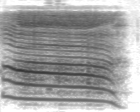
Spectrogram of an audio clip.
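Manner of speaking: strained cry. Real, not acted. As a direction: cry out hard enough to hurt. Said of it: "That hurt my throat a little bit".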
